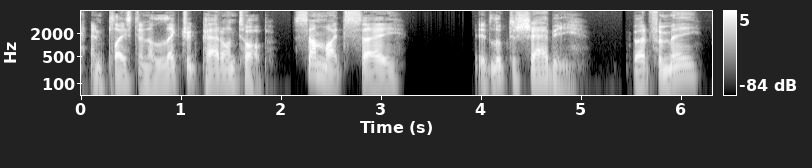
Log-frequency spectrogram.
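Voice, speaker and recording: Young guy narrating his own story, lowish voice, soft and reflective, no room sound. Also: no echo, studio quality. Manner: quiet, reflective. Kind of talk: scripted first-person drama narration.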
